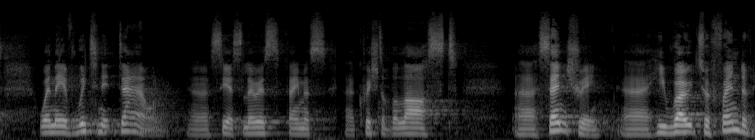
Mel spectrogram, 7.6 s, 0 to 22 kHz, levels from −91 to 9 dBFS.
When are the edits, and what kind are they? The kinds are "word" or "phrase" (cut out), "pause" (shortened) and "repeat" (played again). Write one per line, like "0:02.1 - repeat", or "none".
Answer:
0:03.4 - pause
0:03.8 - word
